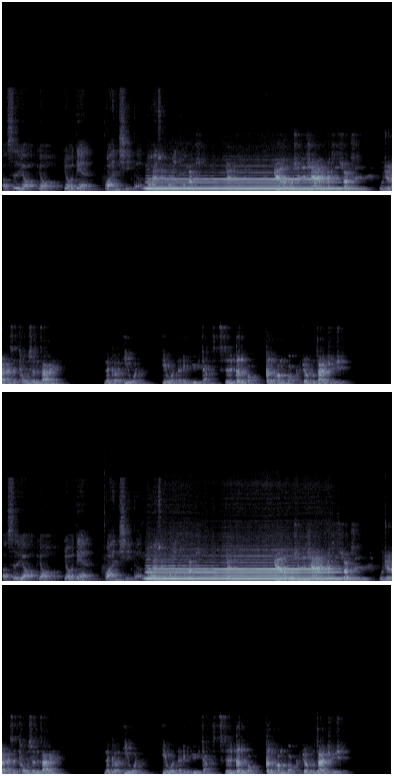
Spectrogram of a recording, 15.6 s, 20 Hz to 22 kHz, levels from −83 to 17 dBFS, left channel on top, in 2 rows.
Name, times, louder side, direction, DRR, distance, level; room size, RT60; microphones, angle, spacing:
voice 1, 0.0-3.7, right 1 dB, 20° left, -2 dB, 4.8 m, -36 dB
Wind instrument woodwind instrument, 2.8-7.2, right 2 dB, 30° right, 0.8 m, -23 dB
voice 2, 3.0-3.9 4.5-7.2 7.5-8.9 9.8-10.6 11.0-12.0 12.2-14.6, right 1 dB, 5° left, 0 dB, 4.5 m, -31 dB
17.5 x 14.5 x 4.0 m, 0.38 s
head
